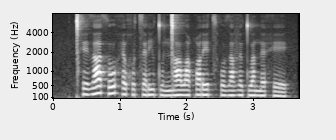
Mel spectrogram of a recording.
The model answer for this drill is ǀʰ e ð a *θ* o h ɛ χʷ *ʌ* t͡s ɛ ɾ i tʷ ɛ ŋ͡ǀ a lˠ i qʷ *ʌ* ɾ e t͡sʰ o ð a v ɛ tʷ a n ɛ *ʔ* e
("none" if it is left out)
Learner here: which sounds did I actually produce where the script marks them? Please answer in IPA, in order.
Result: θ, ʌ, a, h

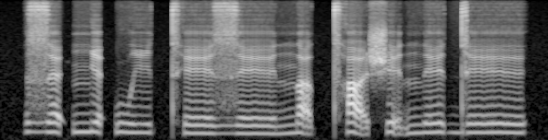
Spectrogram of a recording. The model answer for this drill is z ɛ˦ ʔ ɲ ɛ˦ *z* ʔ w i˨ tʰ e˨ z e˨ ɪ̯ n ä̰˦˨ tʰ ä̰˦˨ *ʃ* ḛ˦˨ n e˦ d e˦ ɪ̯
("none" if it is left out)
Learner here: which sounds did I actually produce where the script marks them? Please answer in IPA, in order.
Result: none, ʃ

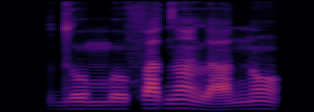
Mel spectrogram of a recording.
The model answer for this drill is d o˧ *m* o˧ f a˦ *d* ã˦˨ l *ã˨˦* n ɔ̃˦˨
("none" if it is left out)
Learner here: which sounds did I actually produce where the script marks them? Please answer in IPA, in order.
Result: m, d, a˨˦

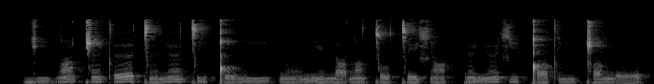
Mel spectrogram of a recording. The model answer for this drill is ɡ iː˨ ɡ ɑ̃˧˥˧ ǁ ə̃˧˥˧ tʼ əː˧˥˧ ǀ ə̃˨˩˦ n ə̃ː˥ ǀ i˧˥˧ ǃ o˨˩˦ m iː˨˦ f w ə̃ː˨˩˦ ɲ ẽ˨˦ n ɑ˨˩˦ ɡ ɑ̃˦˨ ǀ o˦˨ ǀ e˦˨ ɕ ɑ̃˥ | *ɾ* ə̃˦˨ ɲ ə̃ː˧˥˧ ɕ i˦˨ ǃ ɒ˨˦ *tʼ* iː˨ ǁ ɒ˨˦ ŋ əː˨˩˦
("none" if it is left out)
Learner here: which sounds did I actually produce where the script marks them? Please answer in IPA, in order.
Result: ɾ, tʼ

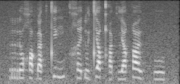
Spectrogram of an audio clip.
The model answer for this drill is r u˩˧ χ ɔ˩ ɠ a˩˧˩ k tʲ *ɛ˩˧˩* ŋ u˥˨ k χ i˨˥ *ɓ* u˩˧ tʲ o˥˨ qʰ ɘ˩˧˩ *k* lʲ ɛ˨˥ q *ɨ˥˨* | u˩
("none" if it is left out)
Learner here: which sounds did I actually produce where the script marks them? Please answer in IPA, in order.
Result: ɛ˥˨, ɗ, k, ɨ˥˨

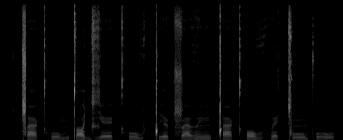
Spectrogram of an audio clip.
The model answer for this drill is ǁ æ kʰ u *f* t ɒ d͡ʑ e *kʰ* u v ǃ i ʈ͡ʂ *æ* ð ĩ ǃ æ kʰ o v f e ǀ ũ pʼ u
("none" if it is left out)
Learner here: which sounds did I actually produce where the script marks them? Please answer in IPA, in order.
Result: m, kʰ, æ

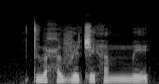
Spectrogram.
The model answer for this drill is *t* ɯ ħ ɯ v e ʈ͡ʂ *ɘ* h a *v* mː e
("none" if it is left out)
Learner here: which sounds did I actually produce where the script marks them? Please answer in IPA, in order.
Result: t, e, none

